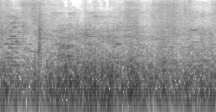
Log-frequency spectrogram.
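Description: Uneven low rumble of wind buffeting an outdoor camera microphone, with faint distant voices.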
